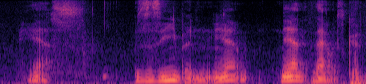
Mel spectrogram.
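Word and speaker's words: sieben: Z very good next up is seven equals zebon yes zebin yeah yeah that was good that was good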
